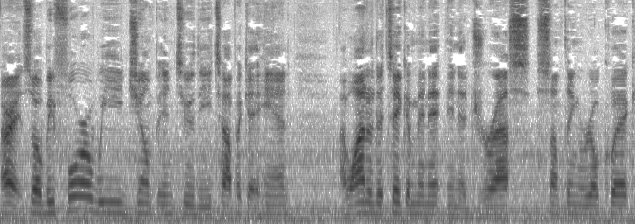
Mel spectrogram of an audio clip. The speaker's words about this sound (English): Uh, if you hear in the background a humming noise, uh, that is because I am driving right now. I spend an awful amount of time on the road.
